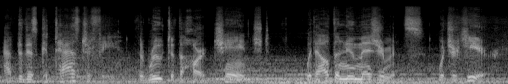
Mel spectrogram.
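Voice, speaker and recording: An actor playing a weary, idealistic scientist in a sci-fi game, speaking earnestly and deliberately. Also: male voice, mid-range voice, animated, over loud music, lightly acted. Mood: grave, explaining. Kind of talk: video game cutscene acting.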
